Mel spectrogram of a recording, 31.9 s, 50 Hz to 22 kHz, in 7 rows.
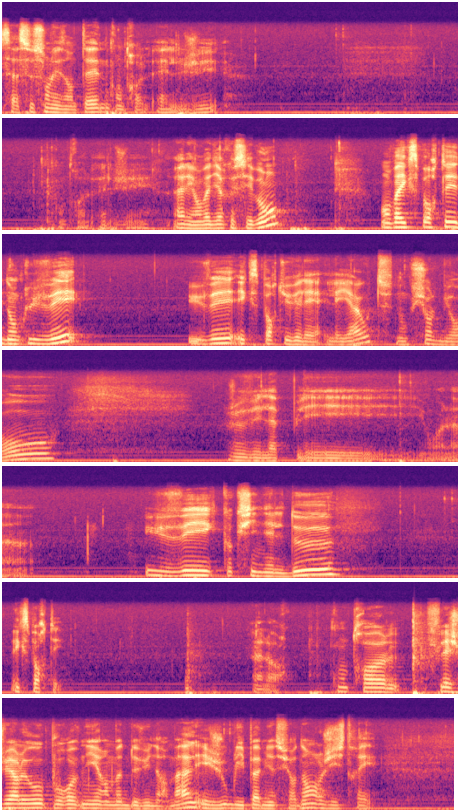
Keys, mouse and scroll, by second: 0.1 shift+right click, 1.2 ctrl+l, 3.5 click, 4.1 right click, 5.1 ctrl+l, 6.2 click, 6.6-7.1 scroll down 2, 7.2-7.7 scroll up 3, 7.7 shift+middle click, 9.0 click, 11.7 click, 13.2 click, 17.8 click, 22.8 click, 27.0 ctrl+Up, 29.7 click, 31.1 click.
